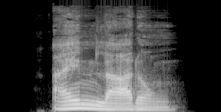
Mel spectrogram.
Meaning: invitation
- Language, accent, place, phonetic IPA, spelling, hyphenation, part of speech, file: German, Germany, Berlin, [ˈaɪ̯nˌlaːdʊŋ], Einladung, Ein‧la‧dung, noun, De-Einladung.ogg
